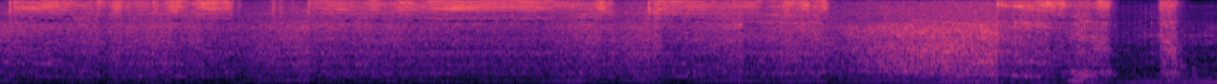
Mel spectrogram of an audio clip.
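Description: An angle grinder screeches loudly against metal.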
